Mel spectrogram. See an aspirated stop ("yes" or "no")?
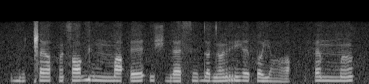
no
